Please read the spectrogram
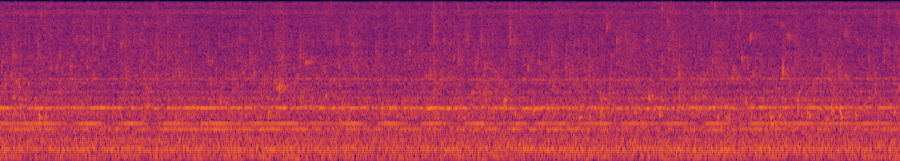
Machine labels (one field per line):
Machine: pump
